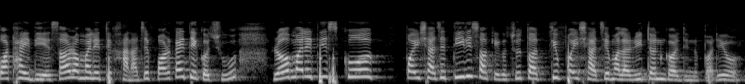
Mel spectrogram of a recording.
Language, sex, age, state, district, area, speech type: Nepali, female, 18-30, West Bengal, Darjeeling, rural, spontaneous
